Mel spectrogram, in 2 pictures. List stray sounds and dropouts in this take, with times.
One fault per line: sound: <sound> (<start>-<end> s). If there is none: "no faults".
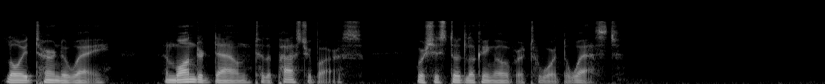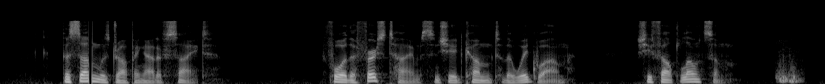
sound: dropout (9.1-9.2 s)
sound: sigh (16.0-16.3 s)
